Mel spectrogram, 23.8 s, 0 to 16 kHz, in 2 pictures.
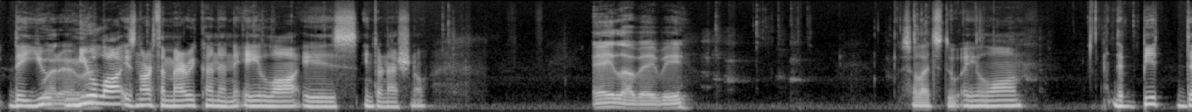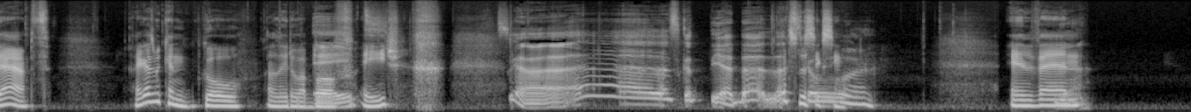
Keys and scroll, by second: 7.7 super+c, 7.9 super+Tab, 9.6 super+v, 10.9 ctrl+a, 12.1 ctrl+j.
